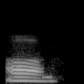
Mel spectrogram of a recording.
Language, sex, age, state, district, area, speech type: Assamese, female, 45-60, Assam, Udalguri, rural, conversation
